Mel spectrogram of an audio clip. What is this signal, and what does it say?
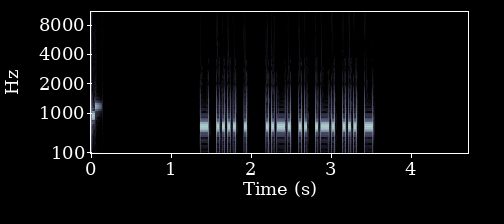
Morse code, heard as a keyed tone, about 34 wpm, 700 Hz. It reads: THE FIRST
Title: Sets of 2 Words 35wpm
